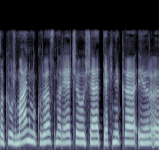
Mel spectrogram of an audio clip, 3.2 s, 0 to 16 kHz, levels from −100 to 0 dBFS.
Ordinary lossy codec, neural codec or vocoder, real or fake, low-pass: AAC, 64 kbps; none; real; 7.2 kHz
